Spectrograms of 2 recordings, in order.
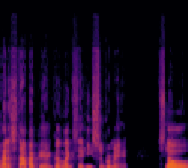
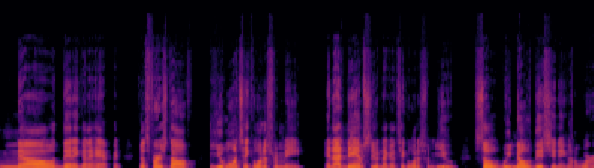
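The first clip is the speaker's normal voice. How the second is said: ordinary delivery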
